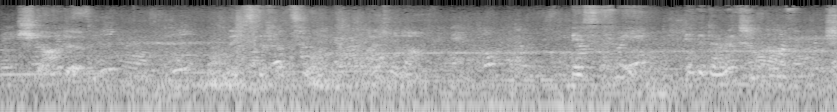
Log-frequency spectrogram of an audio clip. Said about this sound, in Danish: Vi er lige på et S-togstop, et enkelt stop før Ræberbaren, og vi lige kunne høre i udkanten, det er at sydenladende en stor gruppe af det, der formentlig er enten Hertha eller HSV-fans, og småt begiver sig ned af trappen.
